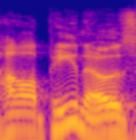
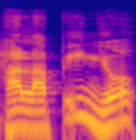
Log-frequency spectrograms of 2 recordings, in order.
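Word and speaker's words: jalapeño: I was in an Indians game and I was eating nachos with jalapenos and two kids in front of me.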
